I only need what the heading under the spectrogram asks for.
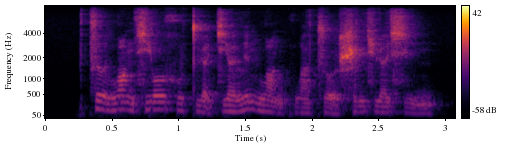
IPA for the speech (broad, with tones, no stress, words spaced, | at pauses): t͡sɹ̩˥˨lwɑ˥˨ŋ ɕjo˦ʊ̯xu˨˦ t̪ɥɛ̰˨˩ t͡ɕjɛ˨˦li˥˨nwɑ̰˨˩ŋ kwä˨˦t͡so̰˨˩ʊ̯ ʂə˦nɕɥɛ˦ ɕḭ˨˩ŋ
